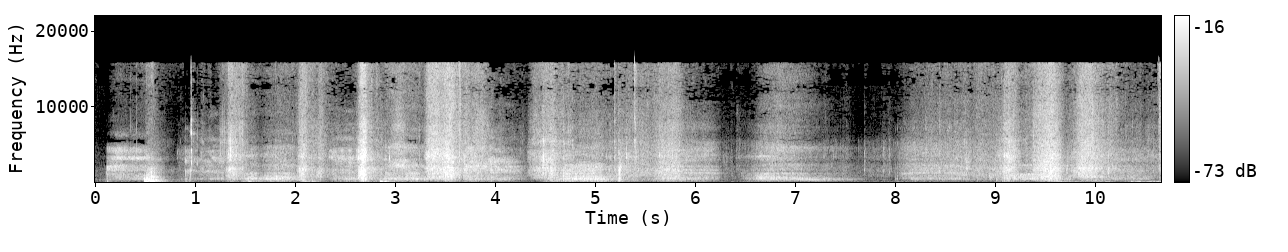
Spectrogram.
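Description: A person breathing heavily close to the microphone, with handling rustle and a few sharp knocks.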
